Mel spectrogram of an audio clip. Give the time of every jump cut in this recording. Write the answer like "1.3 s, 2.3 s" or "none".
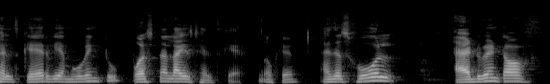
none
